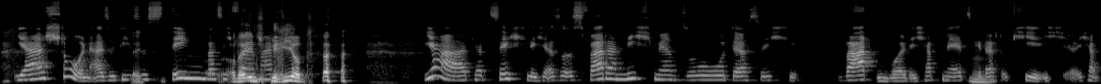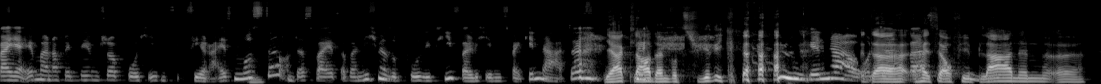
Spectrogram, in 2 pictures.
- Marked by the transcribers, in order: giggle; chuckle; laughing while speaking: "schwieriger"; laugh
- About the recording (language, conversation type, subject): German, podcast, Wie findest du eine Arbeit, die dich erfüllt?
